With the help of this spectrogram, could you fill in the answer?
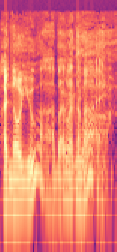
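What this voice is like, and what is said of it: Dracula-like accent. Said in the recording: “With the accent ... It was very Dracula.”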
